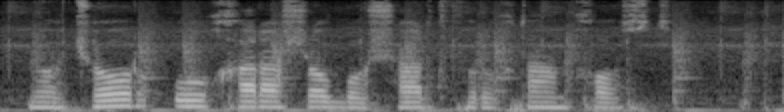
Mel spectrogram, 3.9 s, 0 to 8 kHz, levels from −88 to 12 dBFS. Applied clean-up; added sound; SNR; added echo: none; Drum kit; 13 dB; none.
